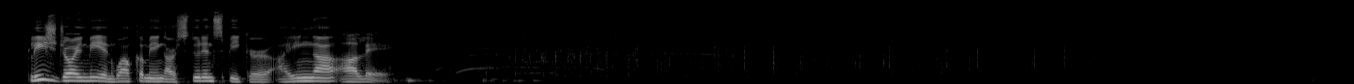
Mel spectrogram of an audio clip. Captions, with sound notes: please join me in welcoming our student speaker Aiga Ale [applause and cheering]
